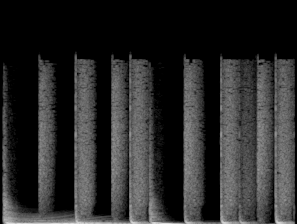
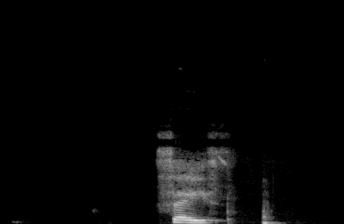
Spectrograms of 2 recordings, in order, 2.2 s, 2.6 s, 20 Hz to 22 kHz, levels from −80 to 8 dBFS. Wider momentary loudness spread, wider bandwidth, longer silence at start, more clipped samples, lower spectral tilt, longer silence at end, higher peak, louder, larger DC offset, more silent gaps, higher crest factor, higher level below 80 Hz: second, 8 LU vs 16 LU; first, 17 kHz vs 9.4 kHz; second, 0 s vs 1.2 s; neither; about the same, -5.5 dB/octave vs -4.5 dB/octave; second, 0 s vs 0.55 s; about the same, 0 dBFS vs -2 dBFS; about the same, -14 LUFS vs -16 LUFS; neither; neither; second, 10 dB vs 18 dB; first, -14 dBFS vs -66 dBFS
